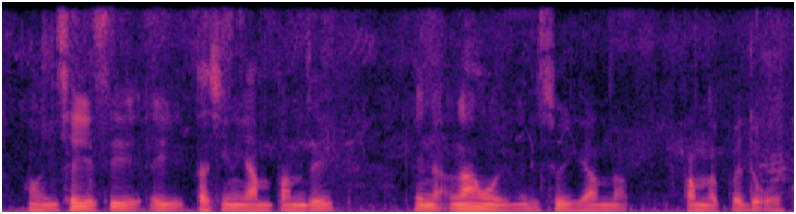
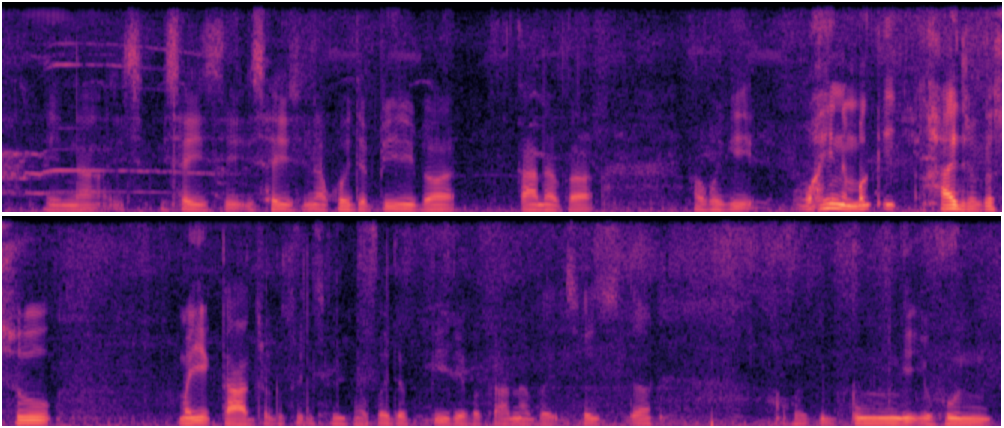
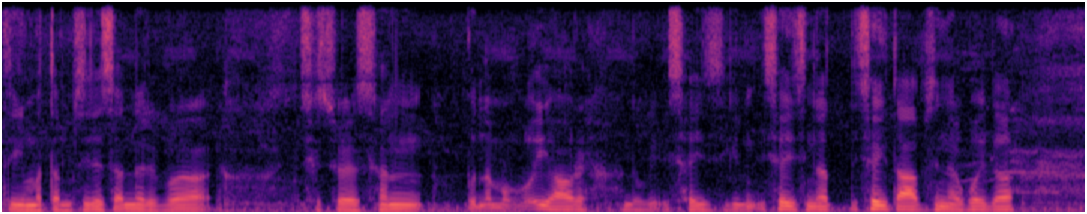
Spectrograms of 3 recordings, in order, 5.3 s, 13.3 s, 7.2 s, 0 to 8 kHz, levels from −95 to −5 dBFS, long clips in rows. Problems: background sounds at intervals, continuous background conversations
